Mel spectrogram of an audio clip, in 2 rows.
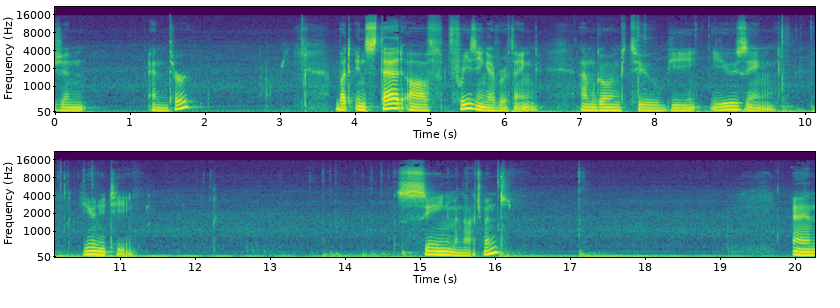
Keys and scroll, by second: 0.0-1.3 typing, 8.8 Return, 9.3-12.2 typing, 14.5-16.2 typing, 17.1 Return, 18.2 ;.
